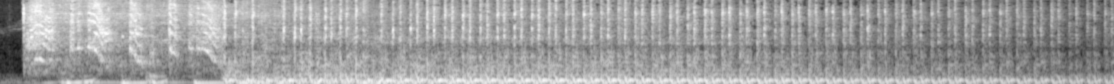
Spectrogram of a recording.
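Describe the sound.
Motorcycle engine cranking for about a second, then catching and settling into a loud, steady rumbling idle as a ride begins.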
